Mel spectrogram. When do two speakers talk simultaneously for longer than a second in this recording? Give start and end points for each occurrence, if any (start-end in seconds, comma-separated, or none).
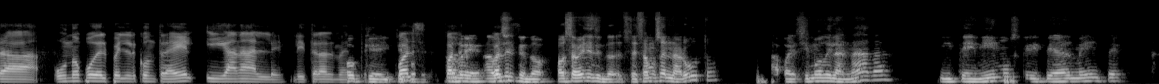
3.4-5.2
